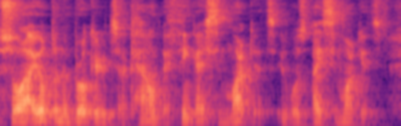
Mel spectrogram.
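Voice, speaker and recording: A man with a Greek accent speaks amid audible room echo. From Greece. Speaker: forex trader. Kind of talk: personal storytelling. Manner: halting.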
